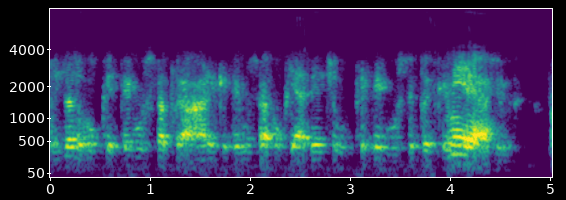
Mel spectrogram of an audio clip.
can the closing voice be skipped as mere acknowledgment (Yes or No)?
No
